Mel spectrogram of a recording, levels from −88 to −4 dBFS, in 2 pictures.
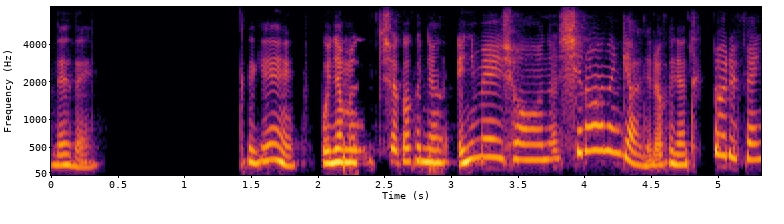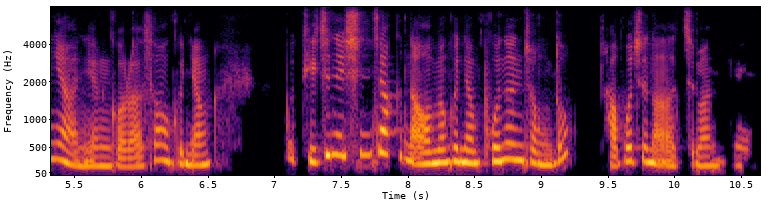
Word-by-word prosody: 네네. 180 -2 -3 1.1
그게 240 -5 0 0.2
뭐냐면 230 +1 +6 0.2
제가 235 +2 -1
그냥 240 -3 +3
애니메이션을 285 +1 0
싫어하는 435 0 +1
게 345 - 0
아니라 200 -9 -1
그냥 195 -4 +1
특별히 360 -6 -2
fan이 285 -2 -3
아닌 175 -6 -1
거라서 255 - -3
그냥 200 -4 -1 0.5
뭐 - - -10
디즈니 350 +9 +1
신작 380 +2 0
나오면 225 -4 +4
그냥 235 -3 +4
보는 270 +3 +2
정도? 220 - -2 0.2
다 - - -4
보진 250 -2 +1
않았지만. 175 -4 -4
네. 170 - -11
245 Hz, 360 characters per minute, -22 LUFS, 215-285 Hz, 1.1 s, 뭐냐면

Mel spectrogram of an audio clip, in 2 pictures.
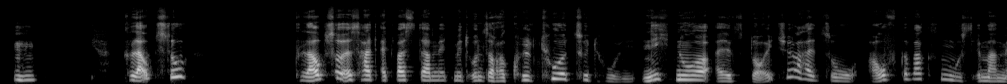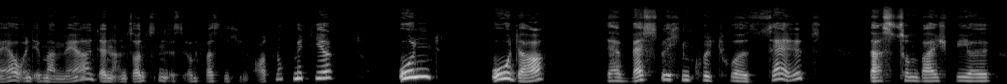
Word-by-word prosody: Mhm. 205 0 -3 0.9
Glaubst - - +5
du 350 +1 +5 1.1
glaubst 205 - +7
du, 280 - +5
es 215 -5 +4
hat 215 -2 +4
etwas 200 +1 +2
damit 190 -1 -1
mit 190 - -8
unserer 170 -3 -1
Kultur 240 - 0
zu 215 -3 -5
tun? 130 -6 -19
Nicht 225 +8 -2
nur 215 -7 +4
als 145 0 -5
Deutsche 330 -4 -5
halt 205 -4 -3
so 155 -3 -9
aufgewachsen, 240 +1 -5
musst 175 -6 -11
immer 155 -1 -4
mehr 150 +6 -5
und 155 - -10
immer 140 -2 -10
mehr, 130 - -7
denn 145 - -5
ansonsten 140 +5 -9
ist - - -17
irgendwas 145 0 -13
nicht 135 - -22
in - - -27
Ordnung 245 +1 -14
mit 275 +2 -1
dir 295 +2 +2 0.6
und 335 +2 +7 0.5
oder 280 0 +4 0.6
der 165 -3 -6
westlichen 215 0 -1
Kultur 170 -5 -4
selbst, 230 - -4 0.4
dass 155 0 +3
zum 175 -2 -4
Beispiel 160 +1 -3
190 Hz, 135 wpm, -26 LUFS, 155-235 Hz, 1.1 s, glaubst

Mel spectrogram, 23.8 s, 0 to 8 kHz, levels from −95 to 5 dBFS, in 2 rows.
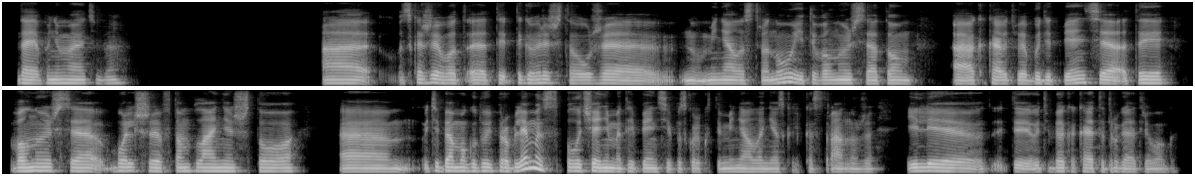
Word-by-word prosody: Да, 115 -2 +3
я 110 - -1
понимаю 120 0 0
тебя. 115 +1 -8 1.9
А, 115 -1 +1 0.2
скажи 125 +3 0
вот, 115 -1 -1
э, 105 -1 +1
ты 105 - -3
ты 125 - -5
говоришь, 120 0 0
что 115 -2 -5
уже, 110 -2 0
ну, 105 -2 -2
меняла 110 +1 +1
страну, 110 +8 0
и 125 -4 +1
ты 120 +2 -5
волнуешься 110 0 0
о - - 0
том, 110 -1 -2 0.4
а 105 -1 +3
какая 110 +1 +1
у - - -3
тебя 110 0 0
будет 110 +2 -2
пенсия. 120 -1 +2
А - - 0
ты 120 0 +1 0.3
волнуешься 120 -1 +2
больше 125 -1 +1
в 115 +1 -11
том 120 0 0
плане, 120 -1 +3
что, 115 0 -1 0.4
ам, 105 -1 +1
у - - -3
тебя 125 +1 +3
могут 125 0 +1
быть 125 -2 +1
проблемы 165 - +5
с - - -7
получением 120 -2 +3
этой 105 +2 -1
пенсии, 110 -2 -1
поскольку 100 0 -7
ты 100 - -6
меняла 100 0 0
несколько 100 0 -5
стран 95 0 -3
уже, 95 0 -6 0.3
или, 115 -5 +2
э, - - -10
ты 100 -4 +1
у 105 - 0
тебя 105 +2 -1
какая-то 110 -1 -2
другая 105 -3 -3
тревога? 95 +1 -7
115 Hz, 150 wpm, -24 LUFS, 105-120 Hz, 1.9 s, проблемы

